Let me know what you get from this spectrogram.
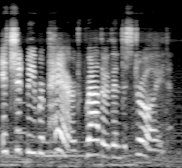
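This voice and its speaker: A woman's voice: sits high, sing-song, over music. A woman playing a poised young noblewoman in a video game, theatrical, analytical and formally spoken. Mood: thoughtful. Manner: eloquent, formal, measured.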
